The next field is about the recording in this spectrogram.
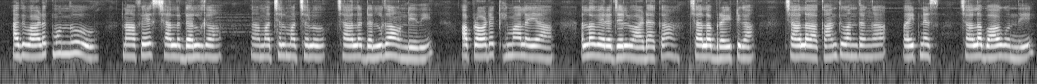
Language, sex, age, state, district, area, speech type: Telugu, female, 30-45, Andhra Pradesh, Chittoor, rural, spontaneous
